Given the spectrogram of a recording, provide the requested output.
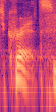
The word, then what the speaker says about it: crits: And then two crips. – God. No, that's crits. You said that wrong.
